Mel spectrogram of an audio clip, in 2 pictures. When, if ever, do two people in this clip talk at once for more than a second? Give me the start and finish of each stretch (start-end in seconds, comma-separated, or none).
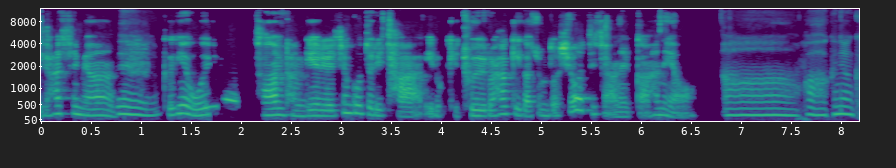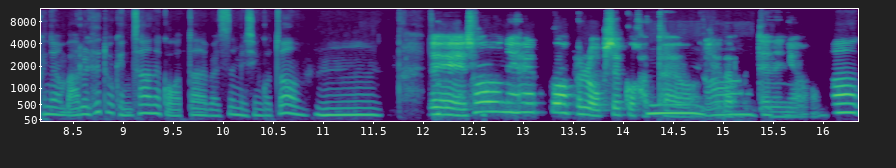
14.2-15.7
